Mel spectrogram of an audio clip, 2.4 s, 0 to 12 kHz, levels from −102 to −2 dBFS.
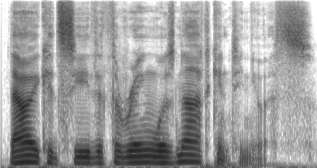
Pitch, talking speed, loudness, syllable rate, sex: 110 Hz, 250 wpm, -21 LUFS, 5.5 syllables/s, male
